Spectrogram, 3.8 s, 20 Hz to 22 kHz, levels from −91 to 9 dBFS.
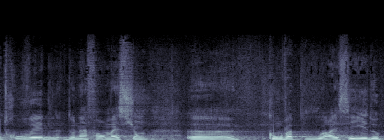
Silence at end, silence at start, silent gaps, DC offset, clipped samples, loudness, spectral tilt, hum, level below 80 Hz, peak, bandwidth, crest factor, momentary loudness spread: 0 s; 0 s; none; under 0.1%; under 0.1%; -17 LUFS; -7.5 dB/octave; none; -60 dBFS; -4 dBFS; 14.5 kHz; 14 dB; 9 LU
